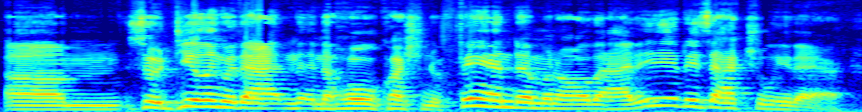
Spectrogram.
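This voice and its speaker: Man, slightly high voice, live stream host, casual unscripted reviews, halting delivery, explains step by step. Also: sing-song. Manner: halting, with frequent pauses and rephrasing.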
